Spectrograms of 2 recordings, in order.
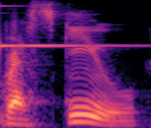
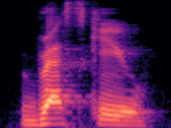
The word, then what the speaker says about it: rescue: talked about so rescue all you have to be aware of when pronouncing this word is the s out and make sure you don't miss it so rescue rescue rescue and also the primary stress is upon the first syllable so rescue rest skew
